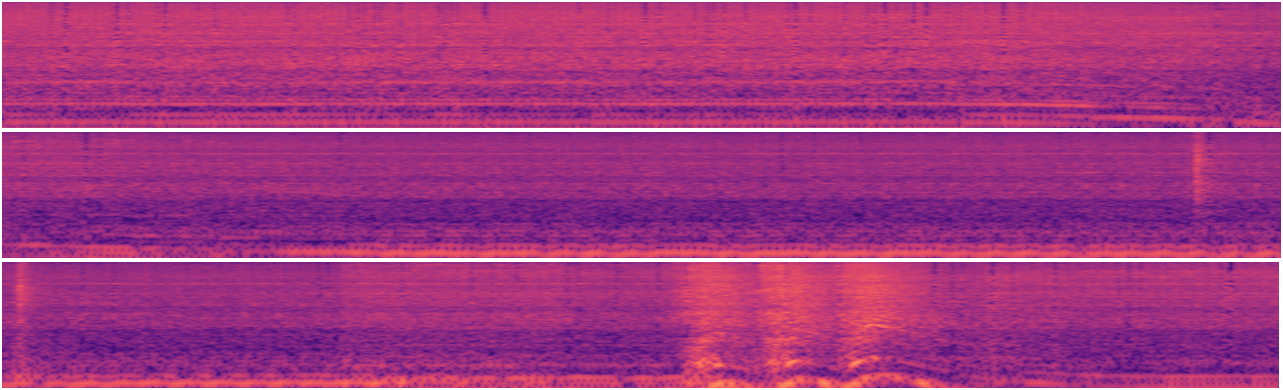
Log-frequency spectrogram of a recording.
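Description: A classic Mini car engine runs after a rebuild, with the choke pushed in: a steady close idle whose tone drops and settles partway through, followed by a few brief knocks and rattles.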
